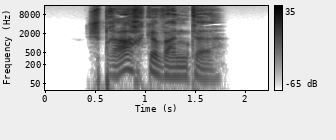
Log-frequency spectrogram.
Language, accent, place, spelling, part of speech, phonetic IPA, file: German, Germany, Berlin, sprachgewandte, adjective, [ˈʃpʁaːxɡəˌvantə], De-sprachgewandte.ogg
- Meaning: inflection of sprachgewandt: 1. strong/mixed nominative/accusative feminine singular 2. strong nominative/accusative plural 3. weak nominative all-gender singular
